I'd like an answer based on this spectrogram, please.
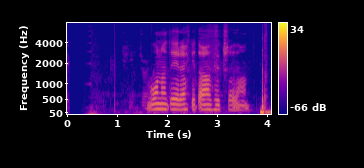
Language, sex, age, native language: Icelandic, male, 14, Icelandic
